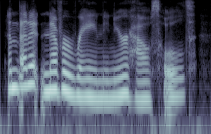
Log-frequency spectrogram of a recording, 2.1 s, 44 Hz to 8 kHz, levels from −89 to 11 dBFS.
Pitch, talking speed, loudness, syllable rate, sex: 210 Hz, 225 wpm, -17 LUFS, 5.9 syllables/s, female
